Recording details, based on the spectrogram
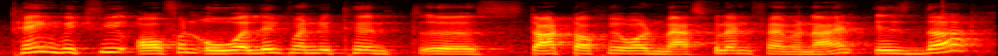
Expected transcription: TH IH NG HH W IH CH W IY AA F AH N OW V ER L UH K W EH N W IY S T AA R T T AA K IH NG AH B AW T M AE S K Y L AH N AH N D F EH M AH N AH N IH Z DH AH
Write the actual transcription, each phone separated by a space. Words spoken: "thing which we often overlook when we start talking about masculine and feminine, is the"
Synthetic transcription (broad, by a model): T IH NG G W IH CH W IY AA F AH N OW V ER L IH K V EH N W IY S T AA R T T AA K IH NG AH B AW T M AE S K Y AH L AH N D F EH M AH N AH N IH Z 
